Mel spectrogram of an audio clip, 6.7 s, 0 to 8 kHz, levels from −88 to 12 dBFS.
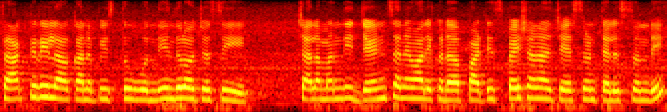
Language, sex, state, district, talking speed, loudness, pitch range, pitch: Telugu, female, Andhra Pradesh, Annamaya, 125 wpm, -14 LUFS, 230-255 Hz, 245 Hz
